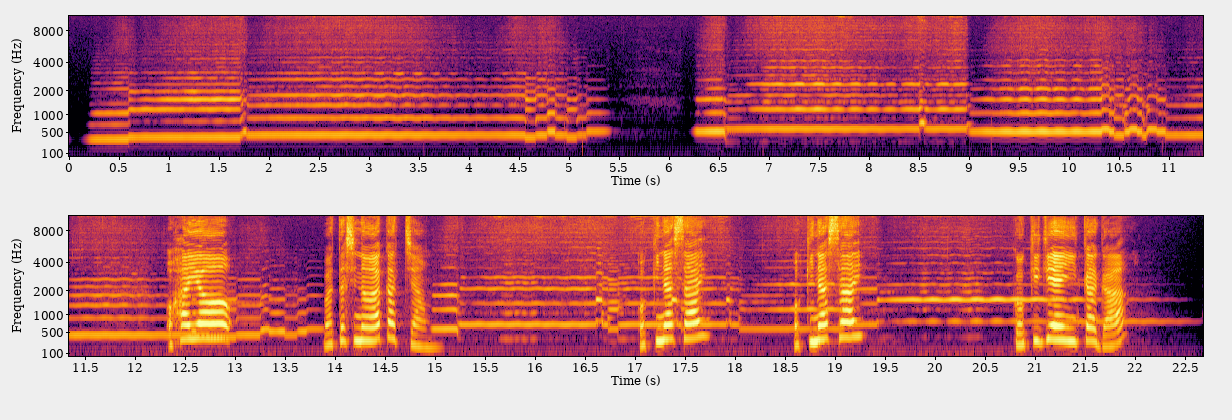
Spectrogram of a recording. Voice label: Japanese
